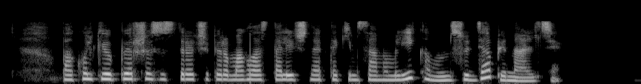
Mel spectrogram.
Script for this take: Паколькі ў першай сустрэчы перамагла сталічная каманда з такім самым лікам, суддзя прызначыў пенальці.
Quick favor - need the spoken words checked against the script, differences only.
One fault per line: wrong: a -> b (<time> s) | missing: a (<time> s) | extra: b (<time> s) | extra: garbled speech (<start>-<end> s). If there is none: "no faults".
missing: каманда (3.2 s)
missing: прызначыў (4.9 s)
